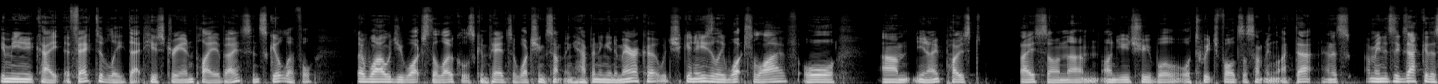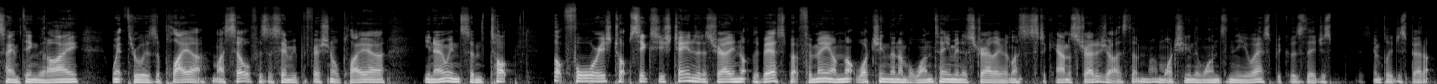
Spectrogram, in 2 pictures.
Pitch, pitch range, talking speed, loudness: 110 Hz, 105-125 Hz, 245 wpm, -18 LUFS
